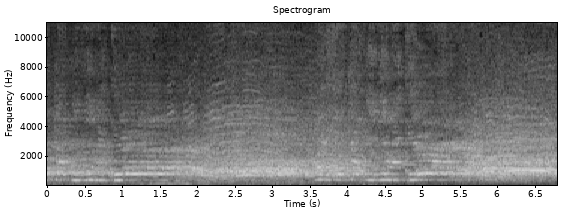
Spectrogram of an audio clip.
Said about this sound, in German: Aufgepeitscht von den jubelnden Fans im Saal, die nur eines wollen: La Bagarre, die Keilerei.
